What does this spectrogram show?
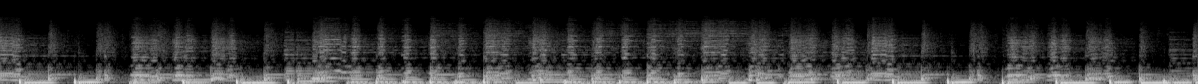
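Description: Upbeat swing-style band music with a strong bass line and steady beat, no animal voice.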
